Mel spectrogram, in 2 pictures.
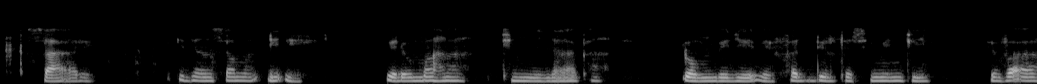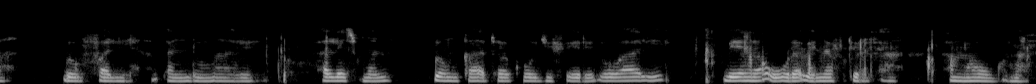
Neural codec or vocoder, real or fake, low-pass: vocoder, 22.05 kHz, 80 mel bands, HiFi-GAN; fake; 5.4 kHz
